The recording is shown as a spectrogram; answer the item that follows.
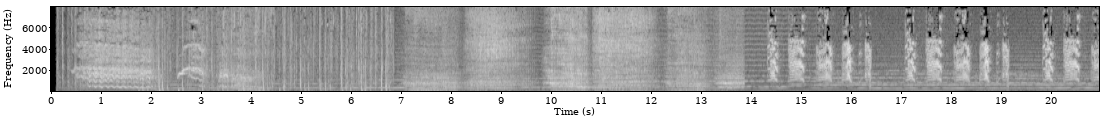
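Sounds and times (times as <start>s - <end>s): hooves clip-clopping: 0.1s - 8.3s
horse whinnying: 0.4s - 4.4s
horse blowing breathily: 7.0s - 13.9s.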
